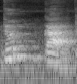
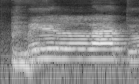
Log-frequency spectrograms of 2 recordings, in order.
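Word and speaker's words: مِن لَّدُنكَ: Ini bacaan harus didengungkan, tidak boleh tunka, tidak boleh. Harus dibaca miladunka.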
